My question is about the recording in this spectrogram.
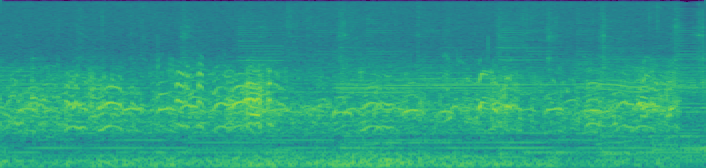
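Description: Large flock of wild geese calling: a dense chorus of many overlapping honks and yelps that goes on without a break.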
